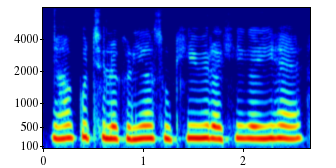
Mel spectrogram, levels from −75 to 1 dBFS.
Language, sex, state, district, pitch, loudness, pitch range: Hindi, female, Jharkhand, Deoghar, 260 Hz, -11 LUFS, 255-270 Hz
